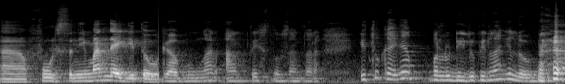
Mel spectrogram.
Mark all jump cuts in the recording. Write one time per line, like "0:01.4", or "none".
0:01.6

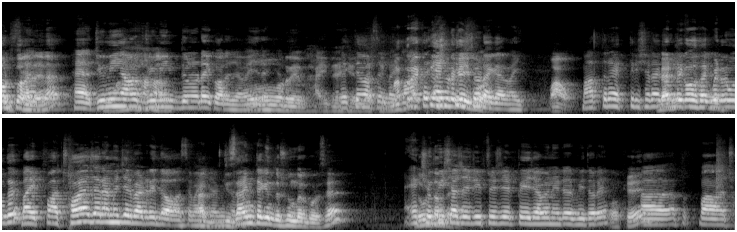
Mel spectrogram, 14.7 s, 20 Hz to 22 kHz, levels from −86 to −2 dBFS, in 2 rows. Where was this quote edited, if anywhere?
none

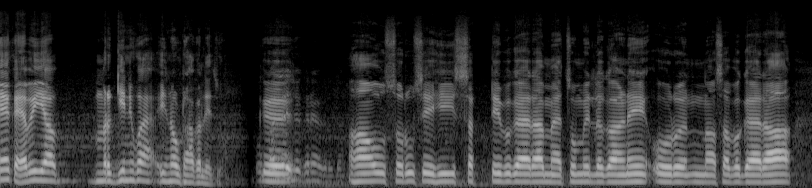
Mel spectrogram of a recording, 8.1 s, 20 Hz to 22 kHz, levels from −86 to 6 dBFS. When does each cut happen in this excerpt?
0:02.5

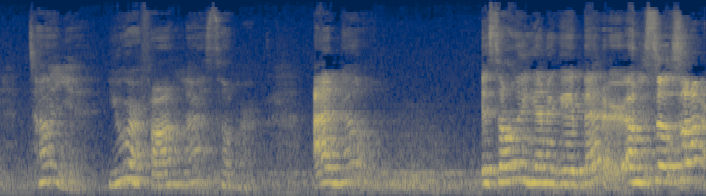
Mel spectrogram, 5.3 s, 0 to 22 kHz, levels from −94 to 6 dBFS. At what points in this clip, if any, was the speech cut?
none

